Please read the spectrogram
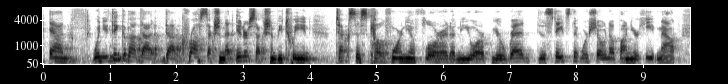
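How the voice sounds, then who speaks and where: At a moderate pace and fairly low pitch, a woman speaks with ordinary pitch variation over noticeable background noise. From US, child of Colombian immigrants. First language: Spanish. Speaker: bank technology executive. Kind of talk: panel discussion.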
